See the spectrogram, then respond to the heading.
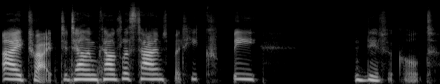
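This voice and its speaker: A woman voicing an ancient female vampire in an ASMR roleplay, a measured, patronizing mentor who scolds and teases with veiled menace. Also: on the high side, fairly even intonation, fairly bright tone, no echo, studio quality. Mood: musing. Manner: condescending, teasing, measured, addresses listener as child.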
